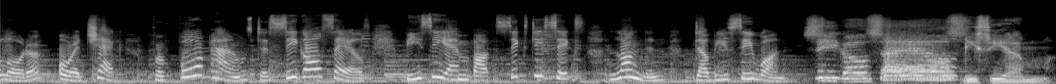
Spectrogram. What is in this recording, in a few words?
commercial, Beanie Hat; Seagull Sales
